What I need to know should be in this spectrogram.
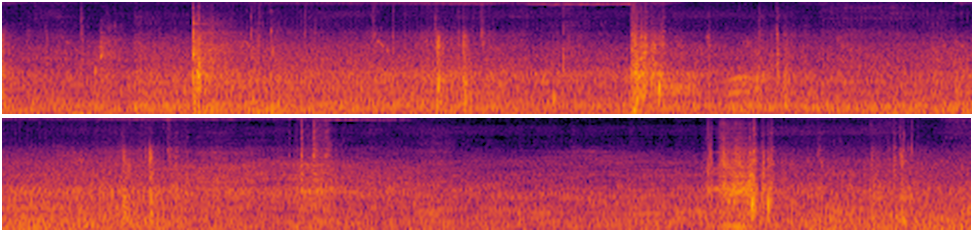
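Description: A scooter deck knocks on concrete as it lands.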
